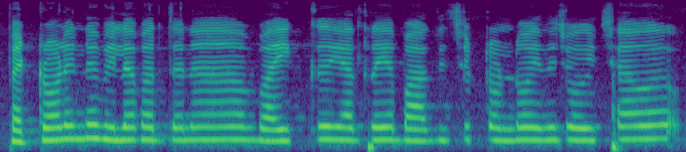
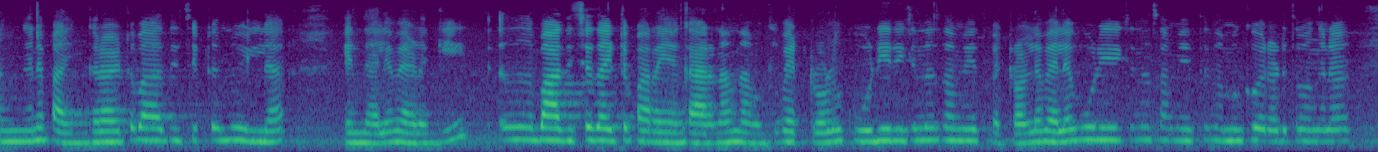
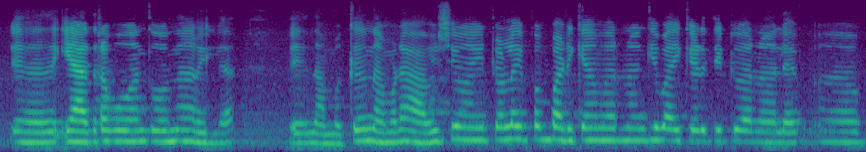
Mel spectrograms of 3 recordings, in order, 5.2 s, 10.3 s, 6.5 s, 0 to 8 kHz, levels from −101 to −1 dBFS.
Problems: low volume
